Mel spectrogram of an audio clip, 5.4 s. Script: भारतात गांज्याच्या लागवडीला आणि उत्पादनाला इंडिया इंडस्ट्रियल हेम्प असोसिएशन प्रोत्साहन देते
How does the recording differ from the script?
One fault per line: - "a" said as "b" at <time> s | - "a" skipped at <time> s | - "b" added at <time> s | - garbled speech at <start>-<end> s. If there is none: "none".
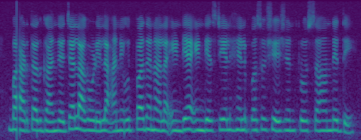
none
